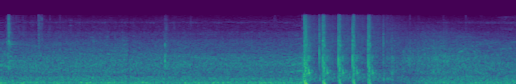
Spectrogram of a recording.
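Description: A rapid volley of about six handgun shots fired by police officers in under a second, about four seconds in, over a steady noisy outdoor background.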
